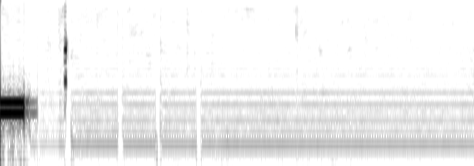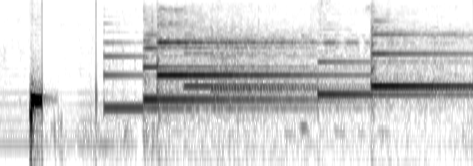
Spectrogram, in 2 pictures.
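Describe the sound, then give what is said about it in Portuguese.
Telephone transfer tones as a bank call is passed to the audit department: a short beep, a long low steady tone, a sharp click burst, then bright sustained multi-note tones in two stepped stretches. “Vou pedir para a senhora não desligar que eu vou transferir, tá? Para a auditoria. Então, ok. Transferência.”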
